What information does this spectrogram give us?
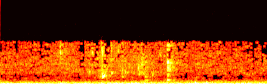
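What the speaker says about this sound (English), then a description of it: "I should be obliged if you would pour me out a glass of wine." Wine trickles faintly into a glass in a quiet radio-drama drawing room, a soft, steady liquid dribble with no voices over it.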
